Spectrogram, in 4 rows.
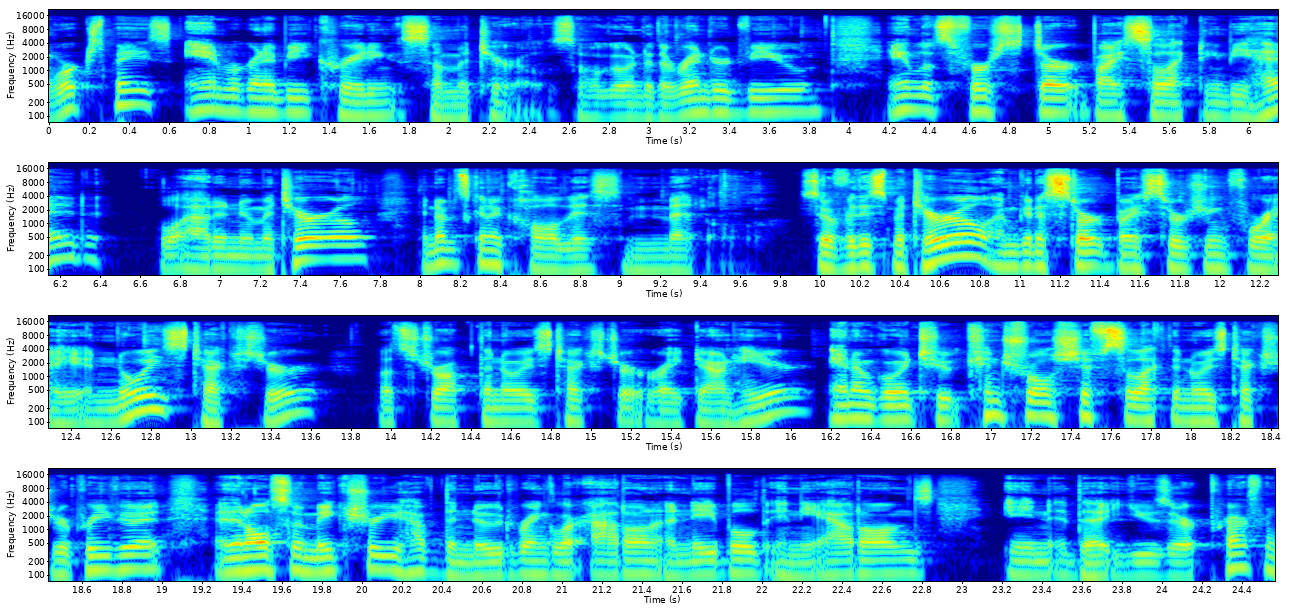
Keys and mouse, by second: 0.6 click, 1.2 shift+middle click, 2.1 z, 2.9 middle click, 3.6 middle drag, 4.5 click, 5.1 g, 5.6 middle click, 6.5 click, 7.4-9.4 drag, 9.9 middle click, 10.6 shift+a, 15.4 click, 15.8 g, 16.0 middle click, 16.1 click, 17.4 ctrl+shift+click, 18.0 middle click, 18.3 middle drag, 18.5 middle drag, 18.8 shift+middle click, 22.9-24.5 drag.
